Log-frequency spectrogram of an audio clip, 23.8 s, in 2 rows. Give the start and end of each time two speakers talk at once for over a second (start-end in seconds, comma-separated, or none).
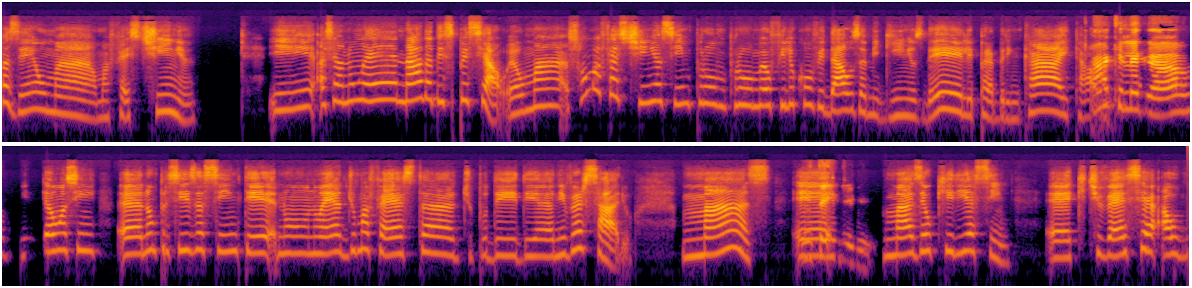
none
